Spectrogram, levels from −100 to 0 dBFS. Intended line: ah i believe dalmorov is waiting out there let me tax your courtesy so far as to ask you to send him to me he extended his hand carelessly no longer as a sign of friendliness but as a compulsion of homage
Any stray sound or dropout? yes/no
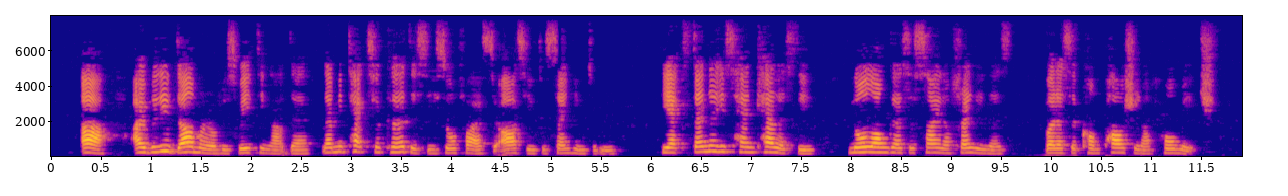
no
